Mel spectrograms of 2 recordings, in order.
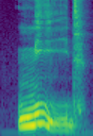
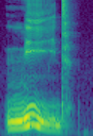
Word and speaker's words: knead: Next, a noun, loaf, L-O-A-F, loaf. And then another noun, dough, D-O-U-G-H, dough. And then a verb, knead. But listen to the spelling, K-N-E-A-D. So we have a silent K, need. And then another verb, prove, P-R-O-V-E.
